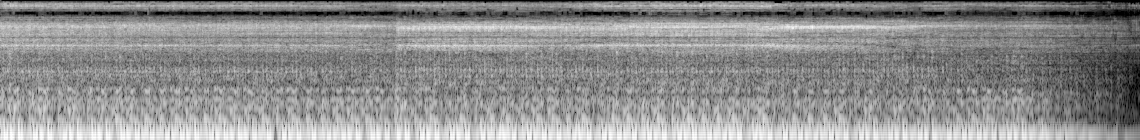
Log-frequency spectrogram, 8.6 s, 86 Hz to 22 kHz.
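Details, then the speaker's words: 2000 Harley-Davidson Dyna FXDX at idle: loud lumpy idle with a steady metallic clatter, about three raps a second, from the cam chest; the cam chain tensioner had come apart, pieces found, bottom end undamaged. "So, looks like my cam chain tensioner came apart, but everything else doesn't look crazy."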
